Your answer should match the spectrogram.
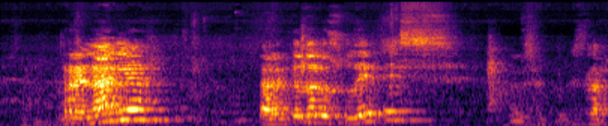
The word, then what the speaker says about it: Sudetes: Renania, la región de los Sudetes, esa es la pronunciación, y Austria.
